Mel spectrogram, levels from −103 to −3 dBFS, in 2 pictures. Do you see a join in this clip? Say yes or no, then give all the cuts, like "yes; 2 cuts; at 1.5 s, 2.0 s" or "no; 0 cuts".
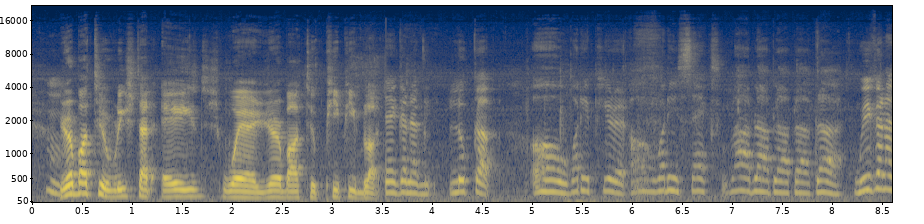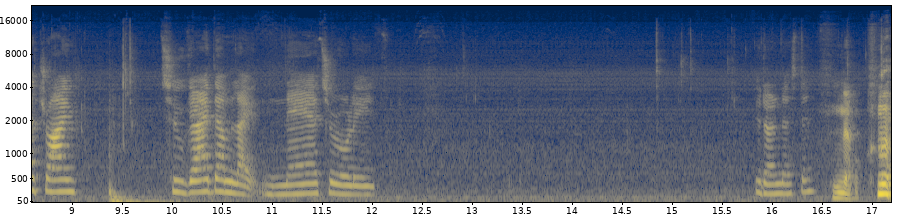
yes; 2 cuts; at 3.5 s, 8.1 s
